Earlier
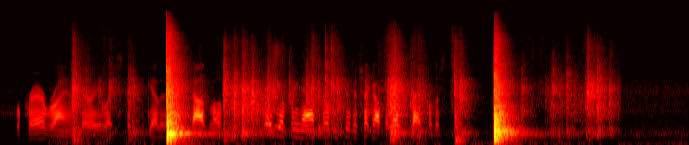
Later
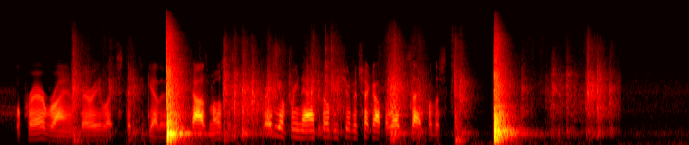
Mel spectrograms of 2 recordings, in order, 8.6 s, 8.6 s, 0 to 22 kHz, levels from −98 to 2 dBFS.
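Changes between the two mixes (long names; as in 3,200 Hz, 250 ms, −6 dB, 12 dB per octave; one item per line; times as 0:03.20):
speech +9.0 dB
master: add parametric band 3,100 Hz +3.5 dB 0.31 octaves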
